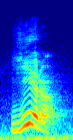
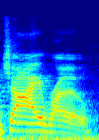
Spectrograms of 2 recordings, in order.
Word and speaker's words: gyro: Yo, my stepmom's daddy was off the boat. So, yo is it's not gyro.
